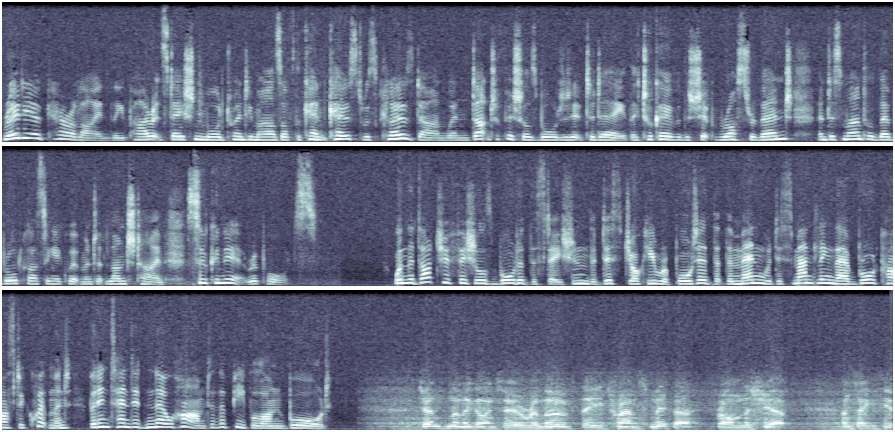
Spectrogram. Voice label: news tv audio; anglia

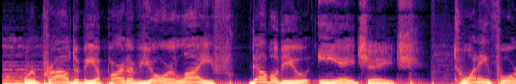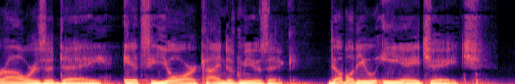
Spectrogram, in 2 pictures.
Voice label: stream jingles; wehh; wabh 1380; "we're proud to be a part of your life, WEHH; 1380 WABH Bath NY

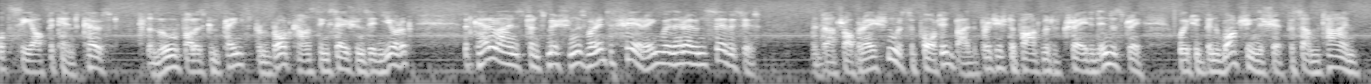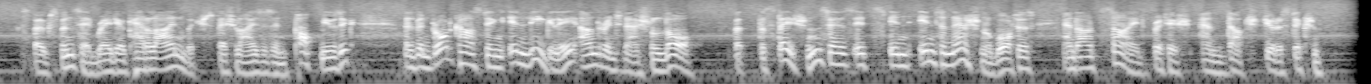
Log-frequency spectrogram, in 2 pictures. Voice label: news; bbc world service; caroline attack

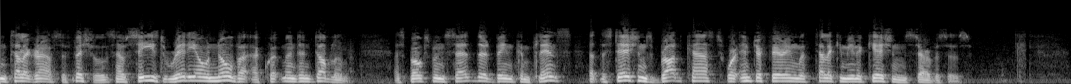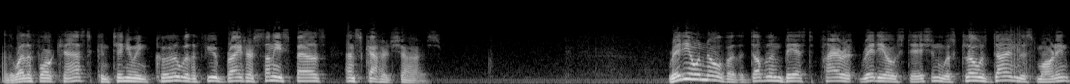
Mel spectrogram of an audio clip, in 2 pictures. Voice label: news; rte news 1330

